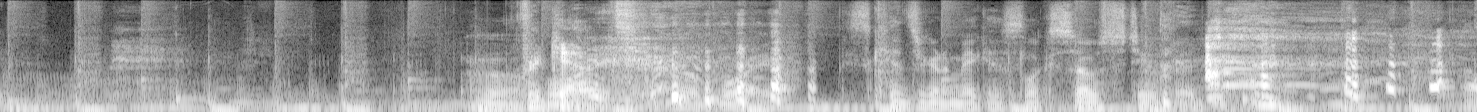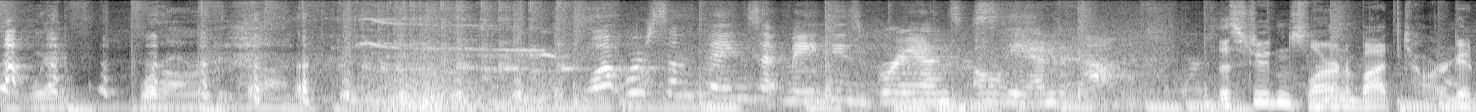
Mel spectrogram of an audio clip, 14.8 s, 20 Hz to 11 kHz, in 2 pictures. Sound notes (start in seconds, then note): 0.1 upbeat music; 5.8 laughs; 9.0 wheel screeches; 9.0 wind whooshes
